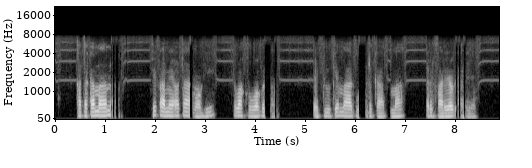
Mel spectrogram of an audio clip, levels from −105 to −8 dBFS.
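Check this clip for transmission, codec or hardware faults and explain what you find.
Two kinds of fault are present in this speech clip: a steady converter idle tone and five bursts of lost AMR speech frames. The wideband coding itself, whose clarity points to an AMR-WB rate of about 12.65 kbit/s, adds only light damage.

Converter idle tones are present throughout. An undithered delta-sigma converter, fed low-level input, settles into repeating bit patterns, and here they produce a tone around 1.5 kHz. It sits about 25 dB below the speech. The tone is most audible in pauses, and as grainy texture under the speech.

Lost AMR speech frames occur at 1.11–1.33 s, 2.69–2.82 s, 4.19–4.46 s, 6.07–6.25 s (after "e tuke mag") and 8.01–8.33 s (after "ma aluf"). When a frame fails its checksum, the decoder repeats the last good pitch and vocal-tract settings at falling gain. The 60 ms gap at 2.69 s and the scattered short losses at 1.11 s and 8.01 s sound like brief drops toward near silence. 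The 120 ms run inside 4.19 s and the 140 ms gap at 6.07 s drop the sound to near silence within two frames and leave speech weak or rough as it returns.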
